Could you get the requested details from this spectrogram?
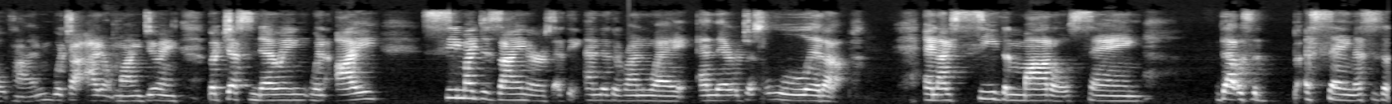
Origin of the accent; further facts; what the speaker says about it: United States; I'm an American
